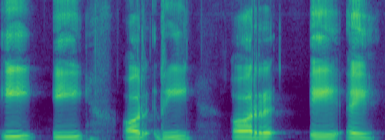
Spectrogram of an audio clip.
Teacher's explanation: ये ऐसे स्वर होंगे जिसमें हम हमारी जो जीभ है, हमारी जीभ का जो अगला हिस्सा है जो दांतों से टकराता है, ठीक है, जिन स्वरों का उच्चारण हम अपनी जीभ के अगले हिस्से की सहायता से कर लेते हैं वो कहलाते हैं अग्र स्वर। जैसे ये जीभ है आपकी, तो ये इसका अगला हिस्सा है, ठीक है, जीभ का ये जो डॉटेड एरिया है, इससे आप जो बोलने की कोशिश करोगे, तो इसमें ई और री और ए, ये सब क्या है आपके अगला हिस्सा जीभ का बोलने में सहायता प्रदान करता है इनको।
